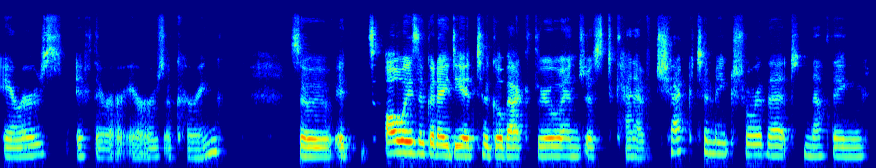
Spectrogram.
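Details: Adult presenter; no disorder.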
